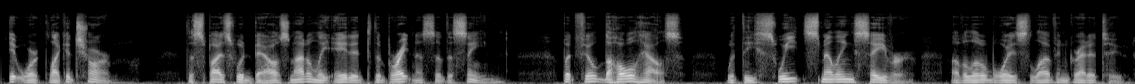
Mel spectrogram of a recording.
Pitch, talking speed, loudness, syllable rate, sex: 90 Hz, 180 wpm, -18 LUFS, 5.5 syllables/s, male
